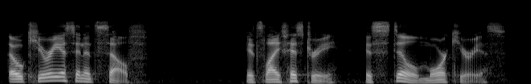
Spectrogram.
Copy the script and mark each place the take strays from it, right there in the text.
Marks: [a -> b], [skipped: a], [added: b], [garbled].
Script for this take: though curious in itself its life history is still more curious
though curious in itself its life history is still more curious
